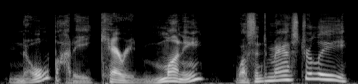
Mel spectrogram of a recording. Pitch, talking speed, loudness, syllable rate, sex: 140 Hz, 85 wpm, -20 LUFS, 3.6 syllables/s, male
